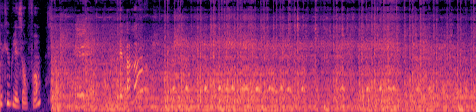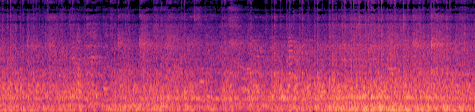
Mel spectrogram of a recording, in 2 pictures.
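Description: An arcade shooting game blares loud gunfire and effects.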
